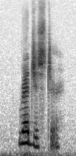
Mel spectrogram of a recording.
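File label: "register", US English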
